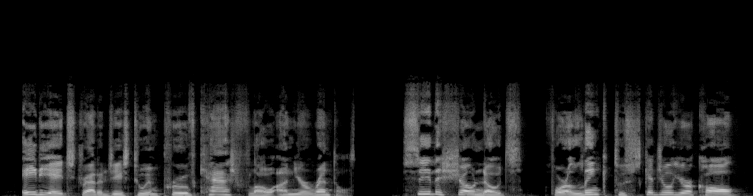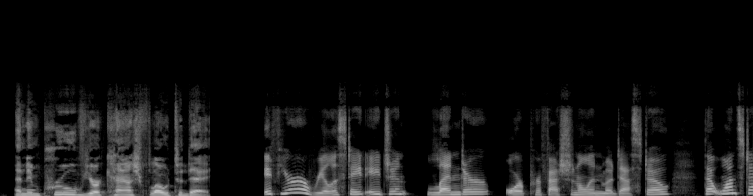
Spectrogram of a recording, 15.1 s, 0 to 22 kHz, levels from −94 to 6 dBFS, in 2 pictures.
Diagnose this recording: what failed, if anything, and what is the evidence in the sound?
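Nothing in this speech recording stood out as a fault when listening through it.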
